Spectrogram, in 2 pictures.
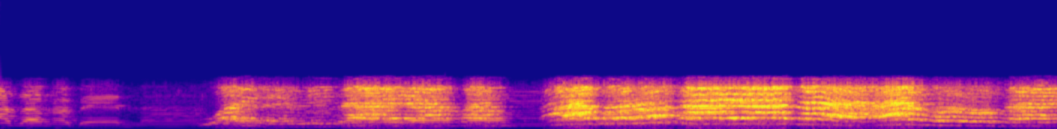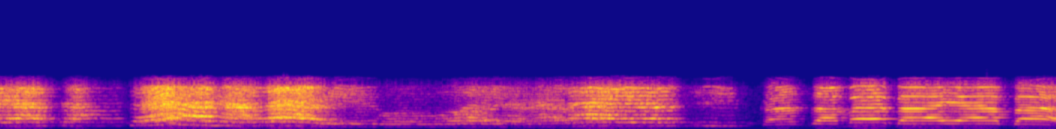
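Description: Music with voices singing a melody in phrases, loudest through the middle.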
